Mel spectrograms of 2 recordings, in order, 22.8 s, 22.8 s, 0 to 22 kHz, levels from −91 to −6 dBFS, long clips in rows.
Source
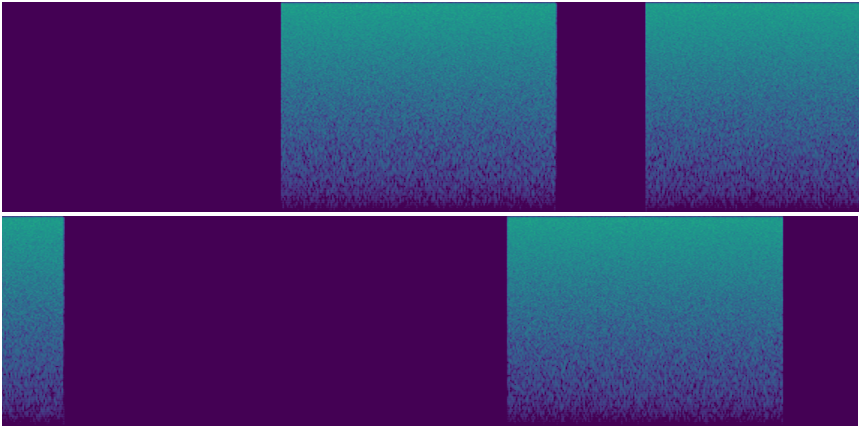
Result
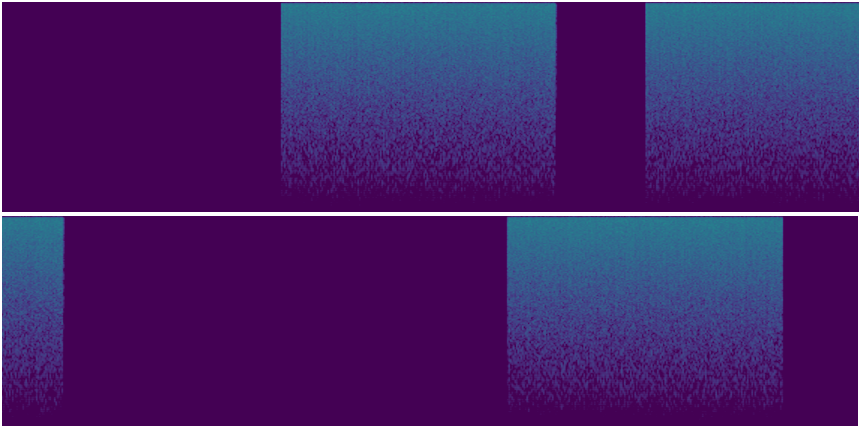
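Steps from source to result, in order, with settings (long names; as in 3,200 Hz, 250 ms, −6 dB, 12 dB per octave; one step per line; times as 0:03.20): brickwall limiter −23.5 dBFS, peak gain reduction 10.5 dB
level −5 dB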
